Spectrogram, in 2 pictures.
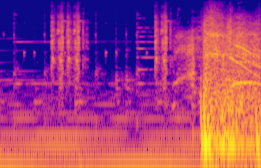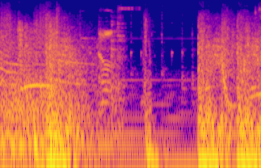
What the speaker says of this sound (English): he's shooting around that guy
